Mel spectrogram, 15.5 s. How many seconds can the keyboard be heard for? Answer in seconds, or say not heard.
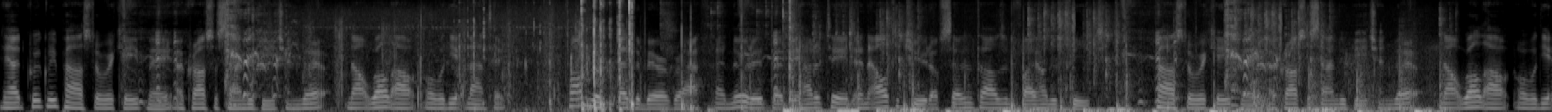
9 s.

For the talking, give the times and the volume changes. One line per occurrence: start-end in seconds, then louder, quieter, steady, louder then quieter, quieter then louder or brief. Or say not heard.
0.0-15.4 steady.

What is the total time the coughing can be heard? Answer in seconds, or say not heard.
4 s.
